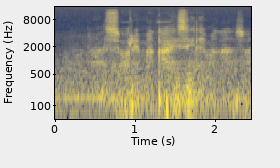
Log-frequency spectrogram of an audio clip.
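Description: Faint whispered speech, a voice murmuring softly with a few sharp hissing s-sounds.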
